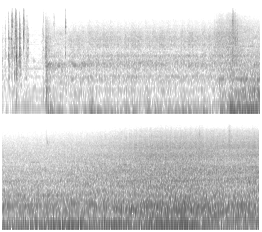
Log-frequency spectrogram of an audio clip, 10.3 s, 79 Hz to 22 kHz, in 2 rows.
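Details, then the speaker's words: 1992 Range Rover Vogue LSE V8 air suspension compressor, replaced with a new one after an oversized fuse likely killed the old one: clicks, then steady low electric hum and airy buzz while lifting; normal operation. "so today I fixed the air compressor by replacing it with a new one"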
